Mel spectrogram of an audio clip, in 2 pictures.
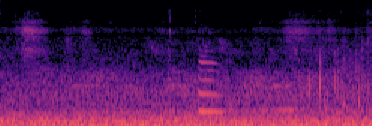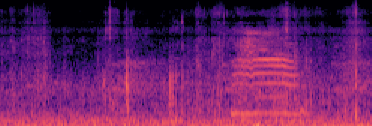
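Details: Community cat with an injured paw meowing sweetly as it walks toward the person who feeds it, a few short thin mews over steady low outdoor rumble.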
